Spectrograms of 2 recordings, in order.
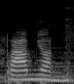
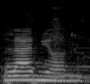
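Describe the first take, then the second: First: The word begins with an R sound. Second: The word begins with an L sound. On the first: "orang Korea ngomongnya ramyon, bukan lamyon" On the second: "dia akan dibaca seperti seperti seperti L ya"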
